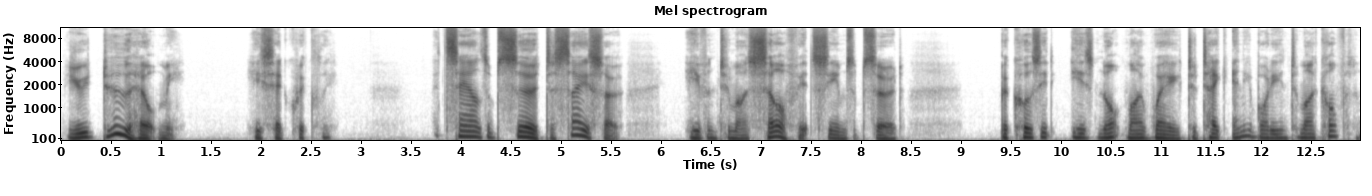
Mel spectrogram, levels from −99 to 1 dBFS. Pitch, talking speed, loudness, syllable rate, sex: 115 Hz, 145 wpm, -23 LUFS, 4.7 syllables/s, male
